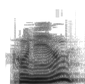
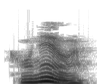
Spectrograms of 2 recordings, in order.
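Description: First: Cornell asked high and loud, rising; surprised question. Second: Said in the usual way. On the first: A narrator's reading. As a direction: ask Cornell in sharp disbelief. Stunned disbelief at the name.

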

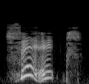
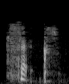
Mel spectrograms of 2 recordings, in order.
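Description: First: Very high, startled question; astonished echo. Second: Unvoiced, embarrassed near-whisper. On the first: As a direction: echo the word as a naive, amazed god. The god echoes, astonished. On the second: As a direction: let the awkward word out barely voiced. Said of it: "feeling a blush start". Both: A narrator's reading.

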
